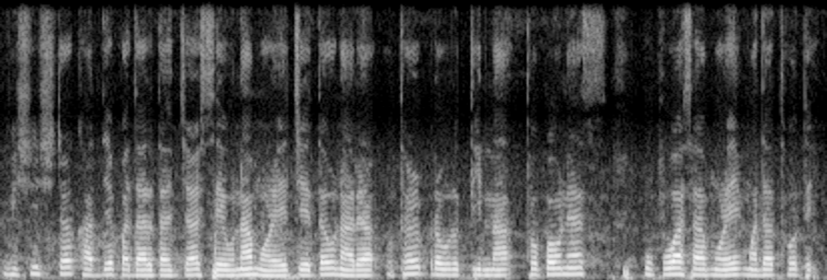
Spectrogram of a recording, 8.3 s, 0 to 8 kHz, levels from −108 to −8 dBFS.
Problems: constant background noise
